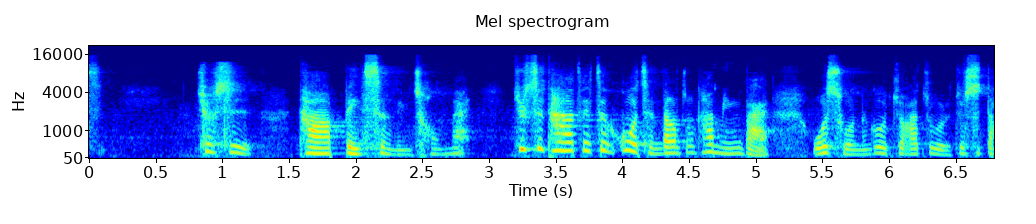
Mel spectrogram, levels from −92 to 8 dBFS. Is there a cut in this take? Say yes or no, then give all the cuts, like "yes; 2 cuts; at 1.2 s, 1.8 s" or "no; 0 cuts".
no; 0 cuts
